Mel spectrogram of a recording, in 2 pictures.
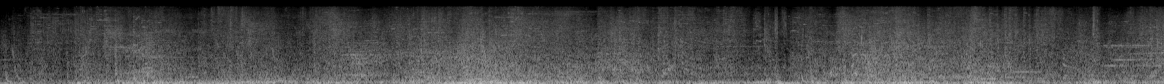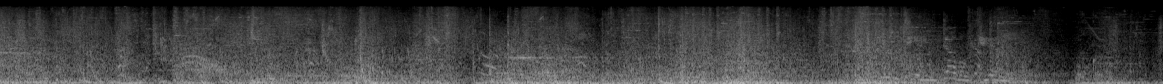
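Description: Game spell effects crackle, blast and clash in a busy fight.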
